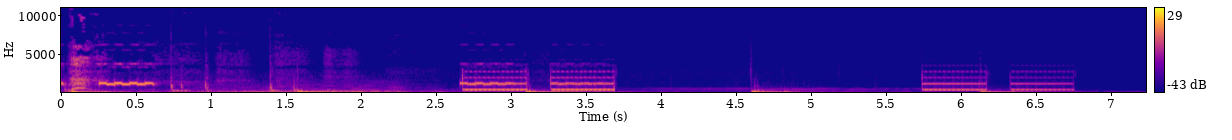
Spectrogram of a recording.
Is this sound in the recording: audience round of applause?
no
